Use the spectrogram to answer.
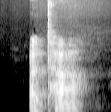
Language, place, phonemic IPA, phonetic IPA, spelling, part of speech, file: Hindi, Delhi, /ə.t̪ʰɑːɦ/, [ɐ.t̪ʰäːʱ], अथाह, adjective / noun, LL-Q1568 (hin)-अथाह.wav
- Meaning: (adjective) 1. unfathomable, immeasurable 2. bottomless, endless 3. deep, abysmal; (noun) abyss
